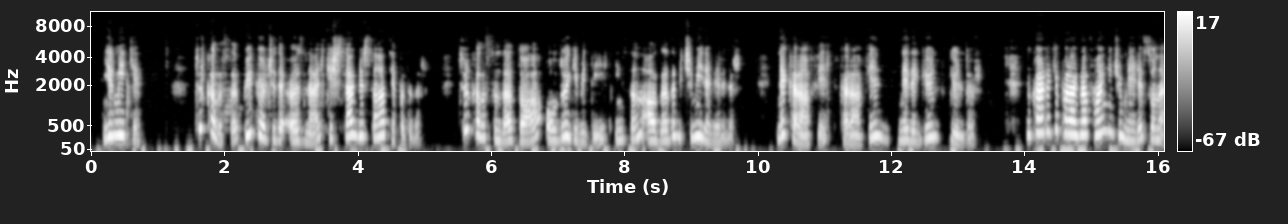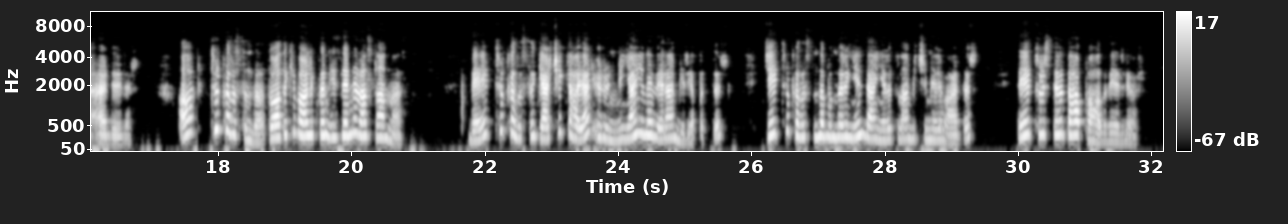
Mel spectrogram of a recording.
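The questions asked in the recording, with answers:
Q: Yukarıdaki paragraf hangi cümleyle sona erdirilir?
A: C: Türk halısında bunların yeniden yaratılan biçimleri vardır.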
